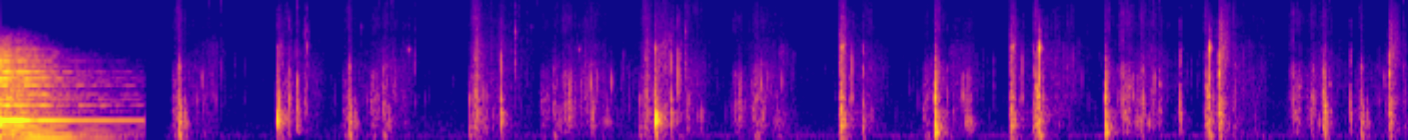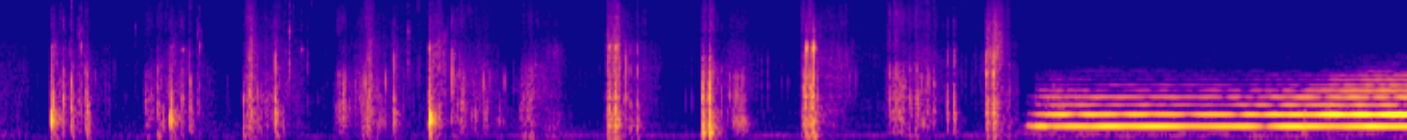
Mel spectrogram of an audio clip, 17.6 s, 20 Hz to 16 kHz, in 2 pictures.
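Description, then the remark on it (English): Steady footsteps walk at an even pace, roughly two crisp thuds per second, with no one speaking. A sustained, humming musical tone sounds briefly before the steps begin and again after they stop. “We can't travel without horses. We're 4 days from the nearest town. What do we do? We'll have to walk.”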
